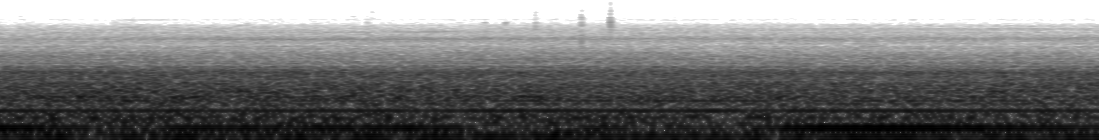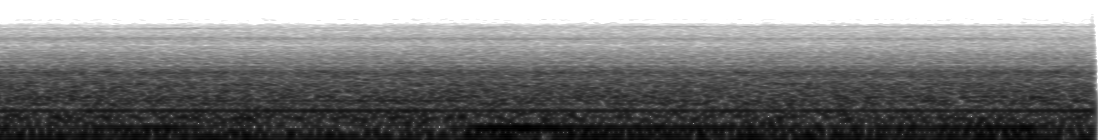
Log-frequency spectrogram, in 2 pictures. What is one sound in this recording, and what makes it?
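An aircraft engine drones steadily inside a cabin.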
